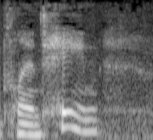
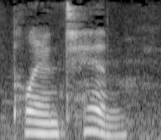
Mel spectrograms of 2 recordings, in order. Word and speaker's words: plantain: saying hang on this is supposed to be plantain whereas actually know the proper pronunciation of this plant is plant in at the moment I'm focusing on the broadleaf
